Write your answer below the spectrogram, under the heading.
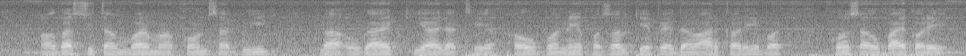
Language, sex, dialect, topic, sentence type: Chhattisgarhi, male, Eastern, agriculture, question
